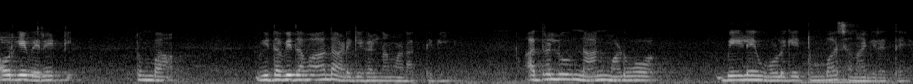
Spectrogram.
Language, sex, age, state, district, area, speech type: Kannada, male, 30-45, Karnataka, Bangalore Rural, rural, spontaneous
